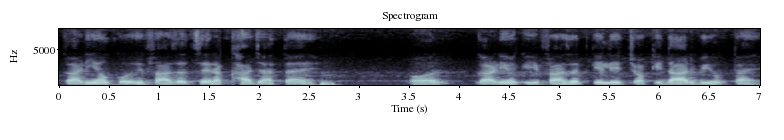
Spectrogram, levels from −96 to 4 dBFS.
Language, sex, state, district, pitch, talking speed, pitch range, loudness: Hindi, female, Delhi, New Delhi, 180 Hz, 145 wpm, 175-185 Hz, -16 LUFS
